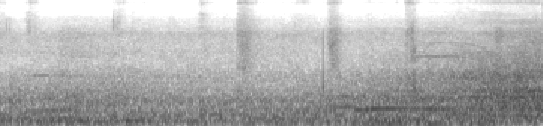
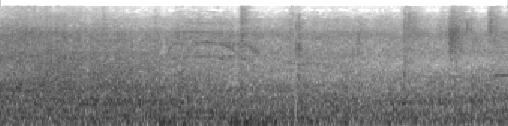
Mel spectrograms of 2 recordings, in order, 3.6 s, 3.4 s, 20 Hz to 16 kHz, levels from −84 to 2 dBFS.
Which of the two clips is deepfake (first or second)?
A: second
